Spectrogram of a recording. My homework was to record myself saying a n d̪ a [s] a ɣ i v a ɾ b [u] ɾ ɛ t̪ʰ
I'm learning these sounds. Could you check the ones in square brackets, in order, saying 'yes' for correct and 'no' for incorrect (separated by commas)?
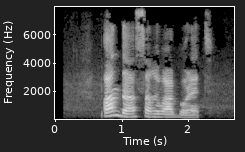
yes, no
